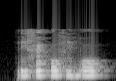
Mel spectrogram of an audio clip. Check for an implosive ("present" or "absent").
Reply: absent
